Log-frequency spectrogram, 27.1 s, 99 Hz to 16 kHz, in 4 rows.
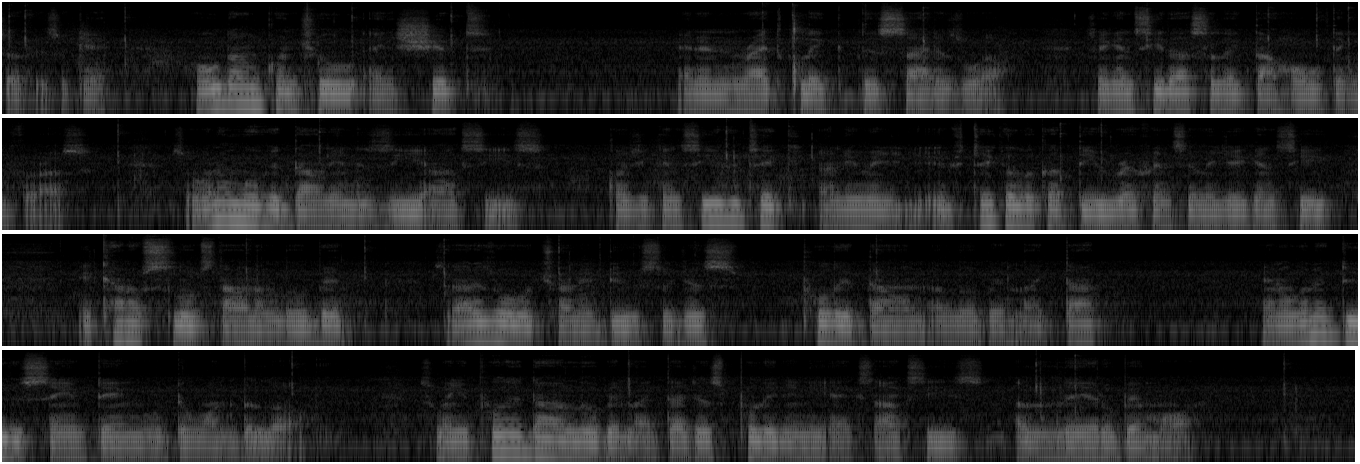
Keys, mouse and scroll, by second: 0.1 click, 0.7-3.9 middle drag, 3.9 ctrl+shift+right click, 4.0 middle click, 4.5 scroll down 2, 4.7-8.4 middle drag, 8.4-12.1 drag, 11.1-12.1 scroll up 2, 12.1-23.5 middle drag, 15.5 scroll up 2, 16.6 ctrl+z, 23.5-25.7 drag, 25.7-27.1 middle drag.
